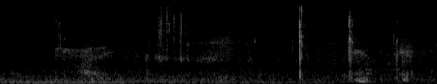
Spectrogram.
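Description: A man chewing a mouthful of buffalo chicken Hot Pocket filling, with soft mouth noises and a few sharp clicks; the loudest comes about three seconds in.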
